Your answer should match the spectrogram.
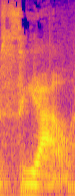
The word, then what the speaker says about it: Ciel: names that was sent in is the name ciel it's called c-i-e-l-c-l and this one's french rooted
